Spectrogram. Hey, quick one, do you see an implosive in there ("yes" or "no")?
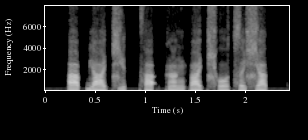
no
